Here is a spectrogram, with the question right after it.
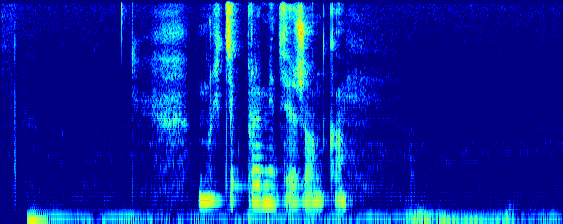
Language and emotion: Russian, neutral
